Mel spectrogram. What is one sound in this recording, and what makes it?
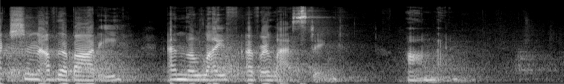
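A middle-aged woman speaks calmly into a microphone in a room with a slight echo.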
